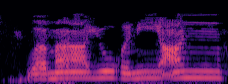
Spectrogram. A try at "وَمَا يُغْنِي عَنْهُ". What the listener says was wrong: انہو یہاں پہ کیا مسٹیک کیا آپ نے؟ اخفا. ہاں جی بالکل. کیا کرنا تھا یہاں پہ؟ اخفا کرنا تھا یہاں پہ. غور سے دیکھیں ساکن کے بعد کیا ہے؟ کون سا لیٹر ہے؟ نون ساکن کے بعد ہم چیک کرتے ہیں نا.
